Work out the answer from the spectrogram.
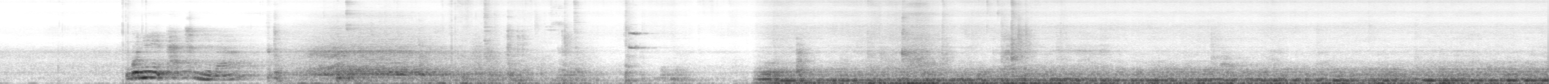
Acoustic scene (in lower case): elevator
